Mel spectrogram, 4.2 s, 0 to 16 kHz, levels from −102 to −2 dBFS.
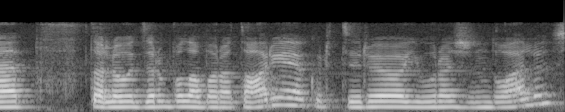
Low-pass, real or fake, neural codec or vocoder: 7.2 kHz; real; none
